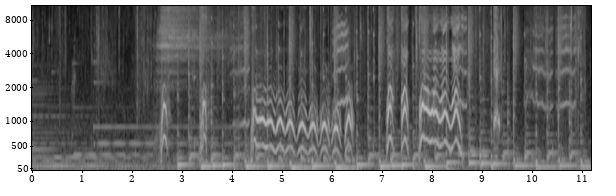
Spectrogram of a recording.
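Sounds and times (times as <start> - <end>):
puppy playing with a mop barking and yipping: 2.5 - 11.0.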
